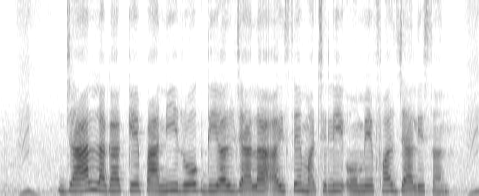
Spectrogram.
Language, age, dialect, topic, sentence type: Bhojpuri, 18-24, Southern / Standard, agriculture, statement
